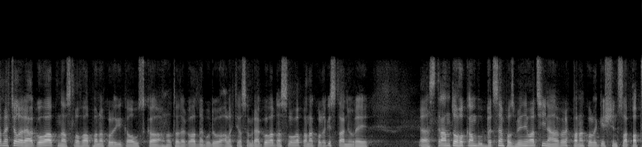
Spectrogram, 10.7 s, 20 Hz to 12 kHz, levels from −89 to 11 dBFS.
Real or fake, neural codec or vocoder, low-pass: fake; codec, 16 kHz, 0.8 kbps, ZipCodec; 7.2 kHz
